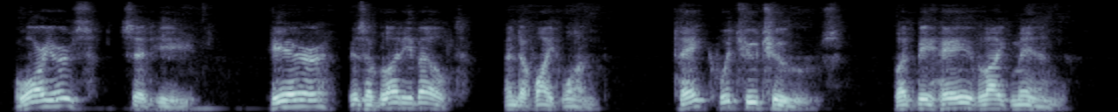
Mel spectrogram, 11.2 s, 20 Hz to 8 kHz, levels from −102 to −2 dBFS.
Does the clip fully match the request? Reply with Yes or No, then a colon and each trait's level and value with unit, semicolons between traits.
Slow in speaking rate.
Yes: slow, 105 wpm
